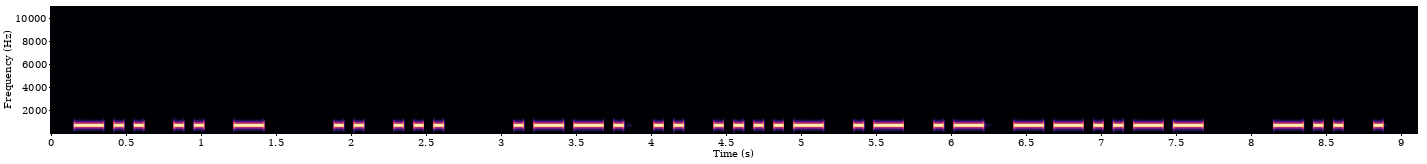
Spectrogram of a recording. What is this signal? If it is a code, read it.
Morse code, heard as a keyed tone, about 18 wpm, 700 Hz. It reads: DIT IS PI4AA, DE
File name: PI4AA Uitzending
